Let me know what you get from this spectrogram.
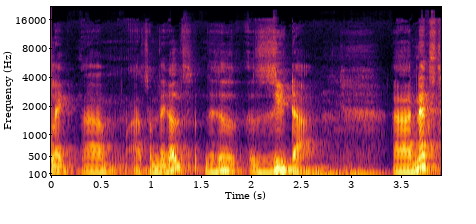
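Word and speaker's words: Zeta: Next है जीटा। The word is जीटा, इट्स नॉट जेटा और something like something else, this is जीटा।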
